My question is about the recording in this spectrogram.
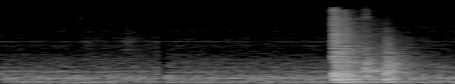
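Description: Faint steady kitchen background hum, then near the end a brief loud noise as the dressing jar is handled.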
